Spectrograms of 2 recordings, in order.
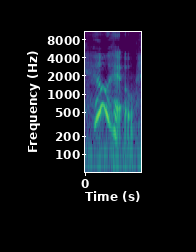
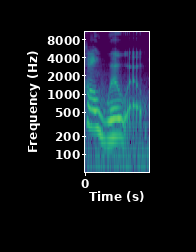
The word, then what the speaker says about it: woo-woo: this isn’t just like who-who, or woo-woo, I think I always say it wrong and say who-who and not woo-woo but anyways, this isn’t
